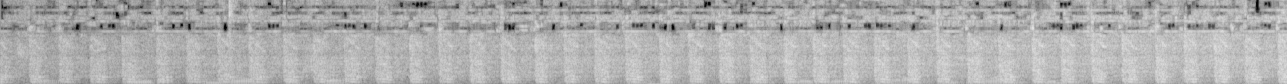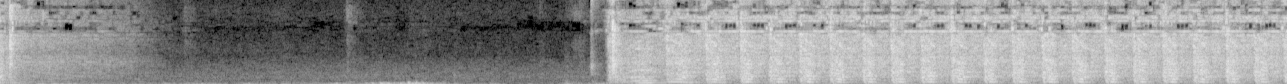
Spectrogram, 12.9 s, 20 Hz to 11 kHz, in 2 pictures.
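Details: Mk3 Ford Escort RS1600i, off the road for a few years, oil topped up, king lead removed from the distributor: even starter churn about three beats a second, short break, cranking resumes; turns over cleanly with no firing.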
